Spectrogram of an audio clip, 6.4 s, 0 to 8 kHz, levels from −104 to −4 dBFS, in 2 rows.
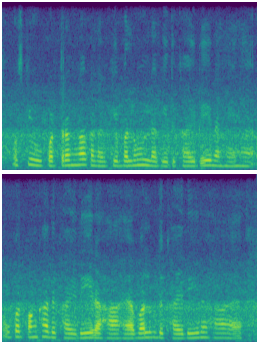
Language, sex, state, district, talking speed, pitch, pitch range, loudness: Hindi, male, Rajasthan, Churu, 205 wpm, 225 Hz, 215-245 Hz, -21 LUFS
